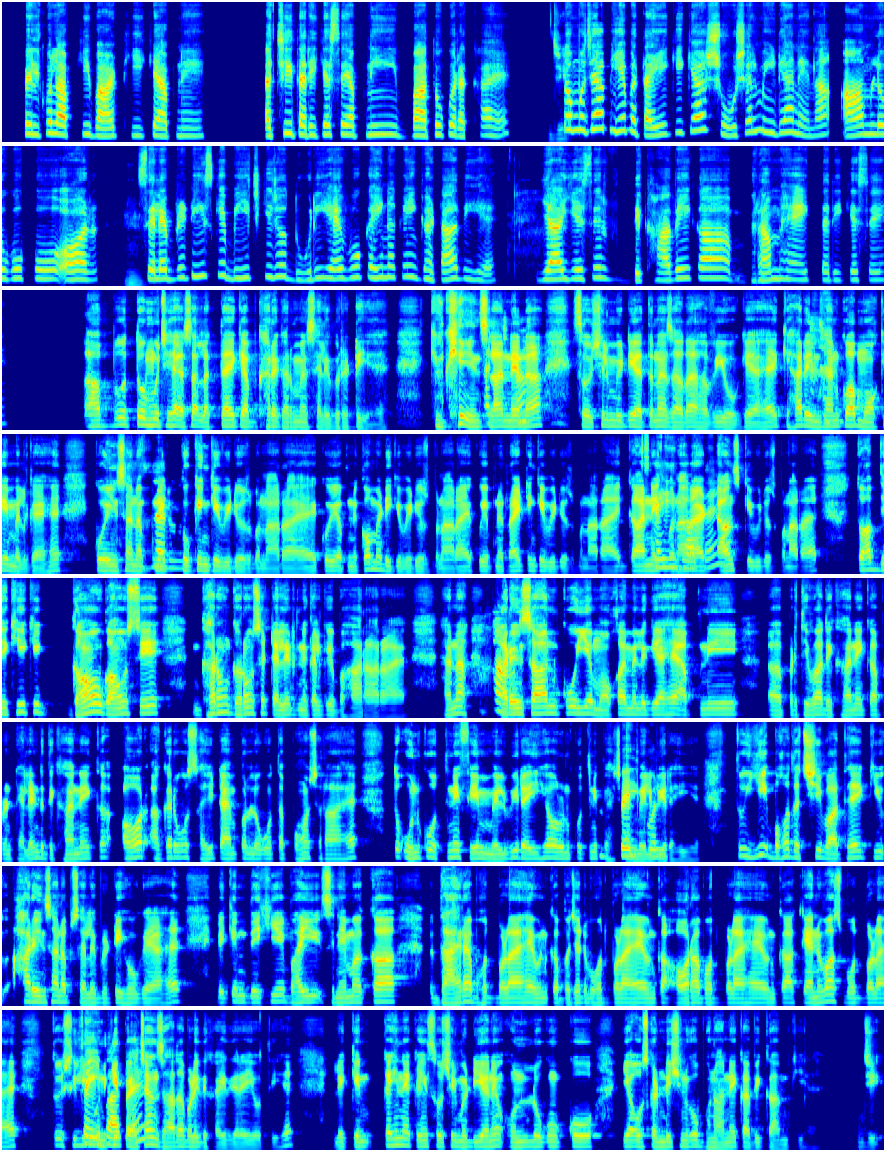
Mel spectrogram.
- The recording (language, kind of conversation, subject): Hindi, podcast, सोशल मीडिया ने सेलिब्रिटी संस्कृति को कैसे बदला है, आपके विचार क्या हैं?
- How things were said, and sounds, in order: in English: "सेलिब्रिटीज़"; in English: "सेलिब्रिटी"; laughing while speaking: "क्योंकि इंसान"; chuckle; in English: "कुकिंग"; in English: "कॉमेडी"; in English: "राइटिंग"; in English: "डांस"; in English: "टैलेंट"; in English: "टैलेंट"; in English: "टाइम"; in English: "फ़ेम"; in English: "सेलिब्रिटी"; in English: "औरा"; in English: "कैनवास"; in English: "कंडीशन"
